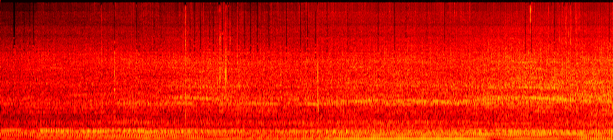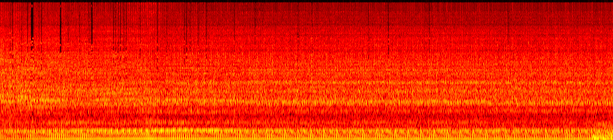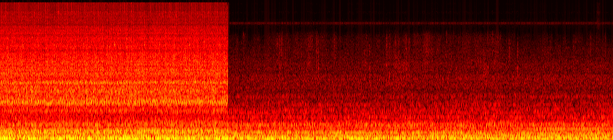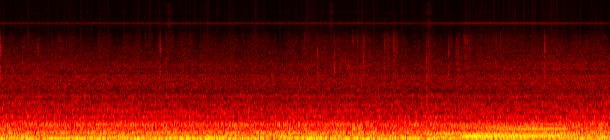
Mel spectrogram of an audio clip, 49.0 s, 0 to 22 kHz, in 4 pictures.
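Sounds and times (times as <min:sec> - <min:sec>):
car engine idling: 0:00.0 - 0:29.1.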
